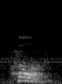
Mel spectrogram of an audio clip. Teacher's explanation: Então, sempre que a letra Rho estiver no início da palavra, né, for a letra e começa a palavra, ela vai vir com uma aspiração, e é sempre uma aspiração forte, para indicar que o som do Rho é sempre um som aspirado no início da palavra. Ele é o som do R de carro, Rho.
